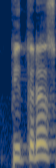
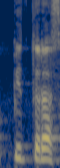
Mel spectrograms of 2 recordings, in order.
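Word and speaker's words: پطرس: ठीक है, अगर पितरस को अंग्रेज़ी के एक्सेंट में पढ़ेंगे आप तो पीटर्स, इस तरह होगा पीटर्स। चूँकि उर्दू का लहजा इसलिए इसको पितरस करते हैं, तो को साइलेंट कर, ये साकिन कर देते हैं, पितरस या पीटर्स। तो इसलिए पतरस तो किसी तरह से नहीं है, पितरस है।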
